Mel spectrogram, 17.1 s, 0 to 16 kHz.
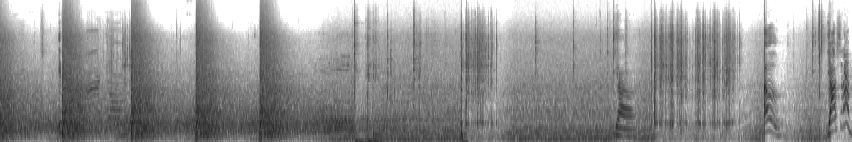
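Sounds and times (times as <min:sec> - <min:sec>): gunshots echoing indoors: 0:00.0 - 0:01.9, 0:02.5 - 0:06.3.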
